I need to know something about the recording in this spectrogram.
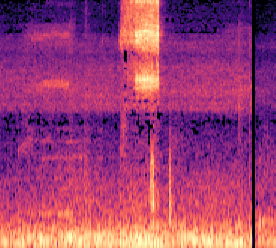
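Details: A male long-winged katydid sings from a grassy patch, a brief, intense high-pitched buzzing burst over low background rumble, and stops once it senses a person nearby.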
